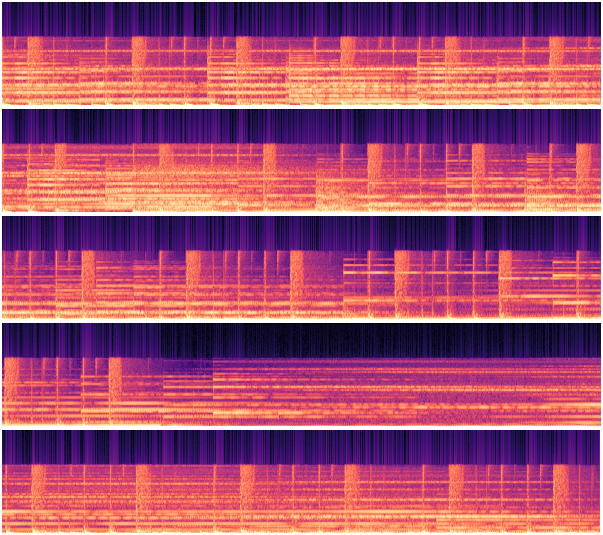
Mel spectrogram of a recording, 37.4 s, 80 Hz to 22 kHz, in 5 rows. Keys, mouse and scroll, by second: 0.1 click, 0.6 click, 1.9 click, 3.1 click, 5.1 click, 6.7 click, 7.6 click, 10.0 click, 10.3 click, 12.1 click, 13.0 click, 14.0 click, 18.5 click, 19.0 click, 20.0 click, 20.2 click.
